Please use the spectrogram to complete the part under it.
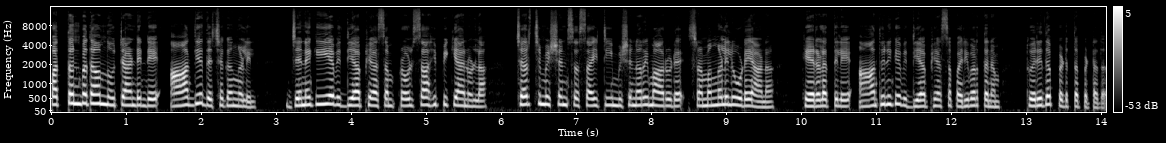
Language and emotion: Malayalam, neutral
